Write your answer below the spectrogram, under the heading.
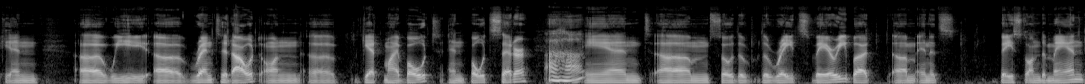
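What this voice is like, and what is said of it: Speaks with a foreign accent. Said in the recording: “can I hear an accent there”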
